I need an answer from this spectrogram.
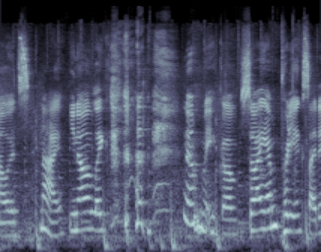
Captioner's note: laughs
